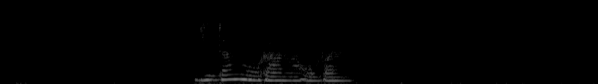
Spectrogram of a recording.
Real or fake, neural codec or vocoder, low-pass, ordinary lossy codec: fake; codec, 16 kHz, 4.8 kbps, FACodec; 7.2 kHz; none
